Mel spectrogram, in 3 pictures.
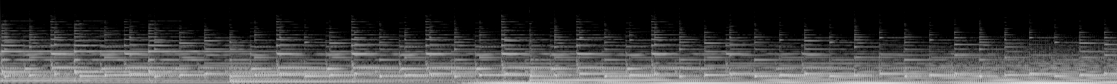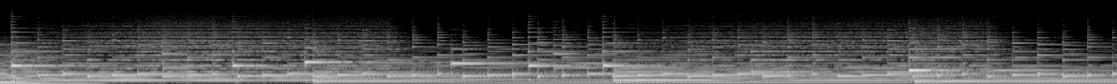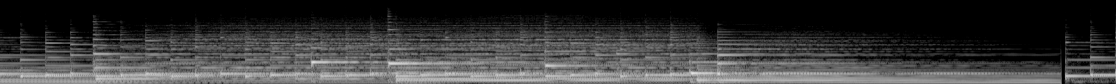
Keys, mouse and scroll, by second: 1.8 double click, 3.5 ctrl+t, 4.6 alt+shift+click, 7.5 alt+shift+click, 10.6 Return, 11.5 ctrl+=, 12.9 alt+scroll down 1, 13.6 ctrl+t, 14.5 alt+shift+click, 15.7 shift+Return, 16.4 Up.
